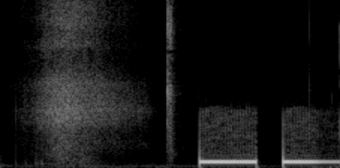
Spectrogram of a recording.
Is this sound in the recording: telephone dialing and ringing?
yes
